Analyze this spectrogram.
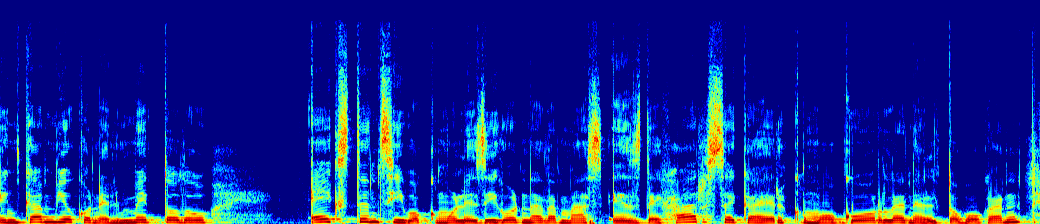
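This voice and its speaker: A soft-spoken woman with a Mexican accent talks at a medium pitch and a fairly slow pace with ordinary pitch variation. Her loudness is very even, with noticeable background noise. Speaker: Spanish teacher. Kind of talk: podcast monologue.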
